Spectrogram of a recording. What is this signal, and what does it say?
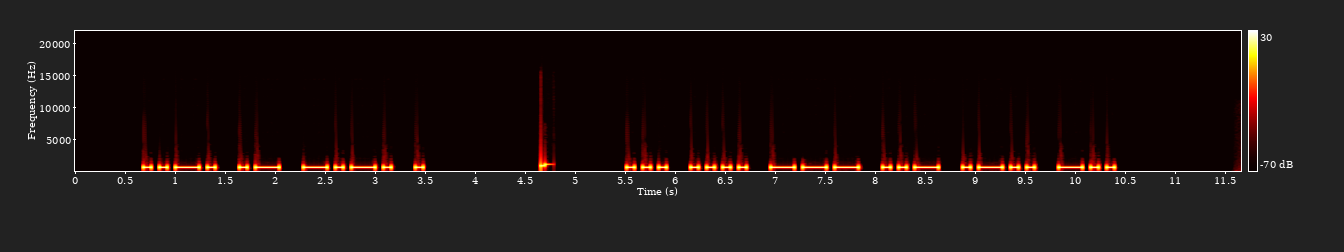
Morse code, heard as a keyed tone, about 15 wpm, 700 Hz. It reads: FACE SHOULD
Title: Sentences from Top 300 Words - New Word Drill - 15wpm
